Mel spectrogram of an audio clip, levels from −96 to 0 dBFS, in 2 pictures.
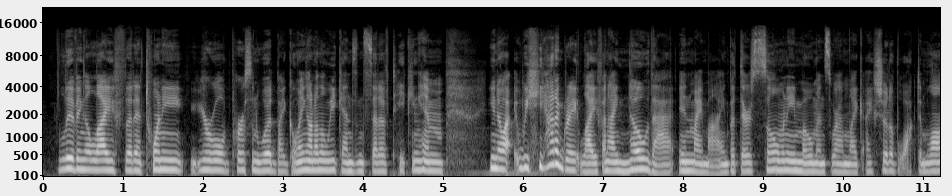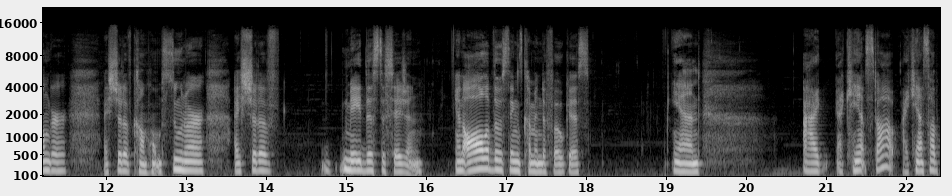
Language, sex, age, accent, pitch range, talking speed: English, female, 30-49, American, 155-185 Hz, 205 wpm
